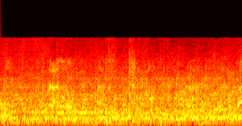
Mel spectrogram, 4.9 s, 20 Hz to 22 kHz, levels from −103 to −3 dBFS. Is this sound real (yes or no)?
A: no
